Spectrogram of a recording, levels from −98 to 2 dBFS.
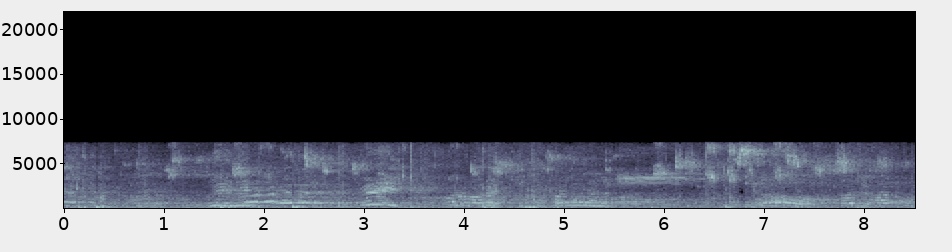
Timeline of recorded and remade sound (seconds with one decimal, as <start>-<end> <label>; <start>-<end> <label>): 0.0-0.4 recorded; 0.4-1.3 remade; 1.3-8.5 recorded

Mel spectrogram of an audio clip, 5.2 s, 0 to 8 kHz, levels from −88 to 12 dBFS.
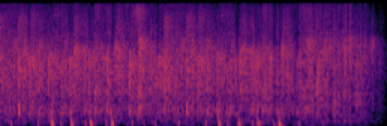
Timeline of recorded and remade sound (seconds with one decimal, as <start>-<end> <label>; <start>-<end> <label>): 0.0-3.1 recorded; 3.1-4.6 remade; 4.6-5.2 recorded

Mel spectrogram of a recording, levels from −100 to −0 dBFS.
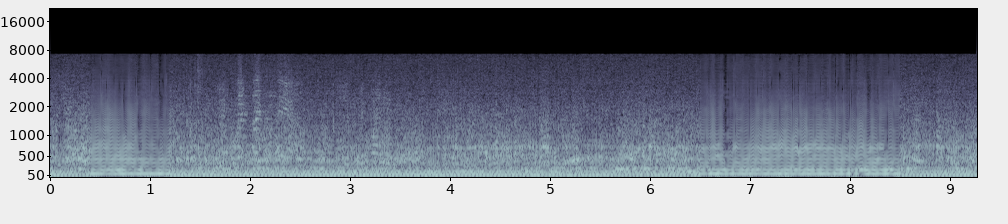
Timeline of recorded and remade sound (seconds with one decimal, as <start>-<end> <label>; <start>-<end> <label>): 0.0-0.4 recorded; 0.4-1.2 remade; 1.2-6.5 recorded; 6.5-8.5 remade; 8.5-9.3 recorded

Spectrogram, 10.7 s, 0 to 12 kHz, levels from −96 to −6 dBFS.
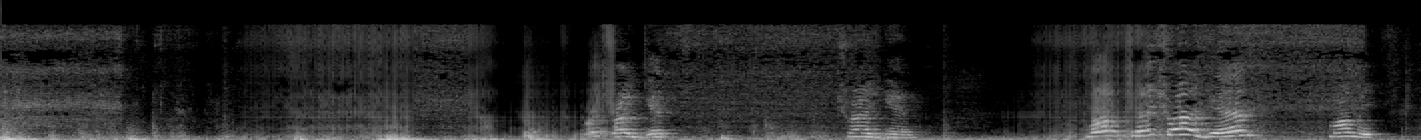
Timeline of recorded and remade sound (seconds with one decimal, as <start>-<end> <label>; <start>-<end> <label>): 0.0-1.8 recorded; 1.8-3.1 remade; 3.1-3.5 recorded; 3.5-4.6 remade; 4.6-7.5 recorded; 7.5-8.6 remade; 8.6-10.7 recorded

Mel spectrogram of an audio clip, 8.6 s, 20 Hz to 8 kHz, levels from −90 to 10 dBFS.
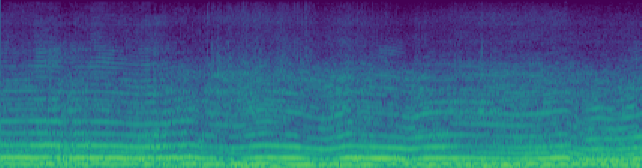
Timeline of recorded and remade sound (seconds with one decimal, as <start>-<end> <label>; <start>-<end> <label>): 0.0-0.6 recorded; 0.6-1.2 remade; 1.2-2.0 recorded; 2.0-3.1 remade; 3.1-8.6 recorded

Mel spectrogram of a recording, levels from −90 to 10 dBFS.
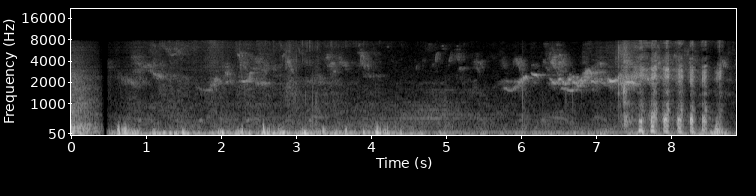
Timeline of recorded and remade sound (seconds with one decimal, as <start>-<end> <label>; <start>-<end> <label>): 0.0-1.1 remade; 1.1-1.6 recorded; 1.6-2.2 remade; 2.2-7.0 recorded; 7.0-7.6 remade; 7.6-8.9 recorded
